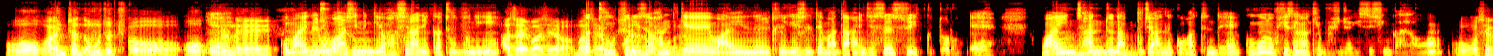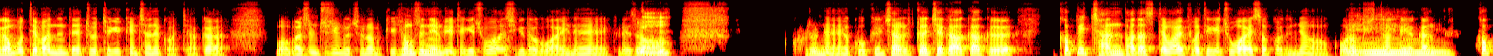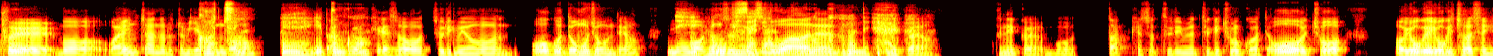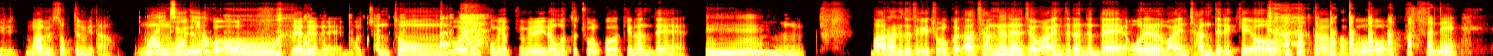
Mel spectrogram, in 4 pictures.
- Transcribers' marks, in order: laugh; laughing while speaking: "네"; laugh; laugh; laugh
- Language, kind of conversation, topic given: Korean, advice, 선물 고르는 게 너무 부담스러운데 어떻게 하면 좋을까요?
